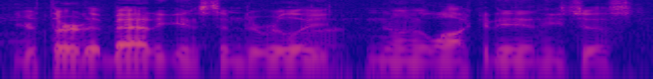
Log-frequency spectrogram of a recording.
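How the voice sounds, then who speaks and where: A young man answers postgame questions on a headset mic at a night ballpark. His voice is low, smooth and quite flat, and he keeps stopping, restarting and filling gaps with "you know". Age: young adult. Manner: halting, many fillers and restarts. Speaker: college baseball player. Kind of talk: postgame interview.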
